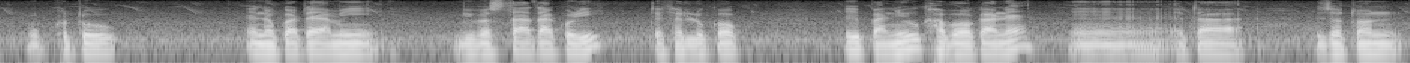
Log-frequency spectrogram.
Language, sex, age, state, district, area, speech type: Assamese, male, 45-60, Assam, Golaghat, urban, spontaneous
